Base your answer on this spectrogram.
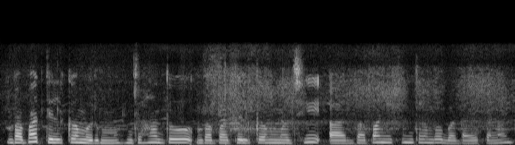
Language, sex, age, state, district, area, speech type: Santali, female, 18-30, Jharkhand, Bokaro, rural, spontaneous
